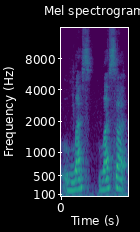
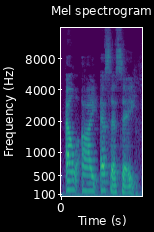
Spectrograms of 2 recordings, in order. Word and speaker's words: Lissa: So that is Cakewalk by Lessa Alexandra. I think that's pronouncing her name right. It's Lissa.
